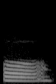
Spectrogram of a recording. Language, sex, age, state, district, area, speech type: Bodo, female, 45-60, Assam, Kokrajhar, rural, conversation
